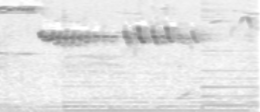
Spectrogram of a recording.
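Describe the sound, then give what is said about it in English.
Soft pre-dawn birdsong from robins, blackbirds, blue tits and starlings: high, thin trills and chirps, with a low steady hum underneath and no voices. “Robins and blackbirds, blue tits and starlings, all piping softly in the pre-dawn”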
